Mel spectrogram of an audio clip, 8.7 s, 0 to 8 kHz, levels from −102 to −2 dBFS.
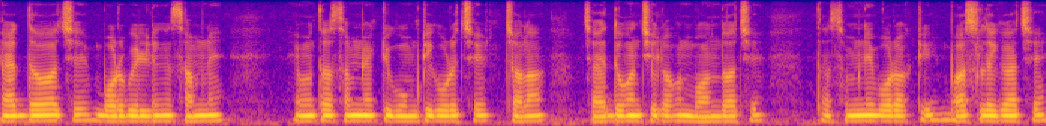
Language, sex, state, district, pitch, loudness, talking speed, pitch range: Bengali, male, West Bengal, Malda, 125 Hz, -15 LUFS, 185 wpm, 125-130 Hz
